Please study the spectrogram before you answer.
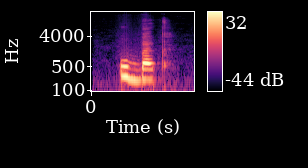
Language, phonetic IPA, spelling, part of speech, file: Polish, [ˈubɛk], ubek, noun, Pl-ubek.ogg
